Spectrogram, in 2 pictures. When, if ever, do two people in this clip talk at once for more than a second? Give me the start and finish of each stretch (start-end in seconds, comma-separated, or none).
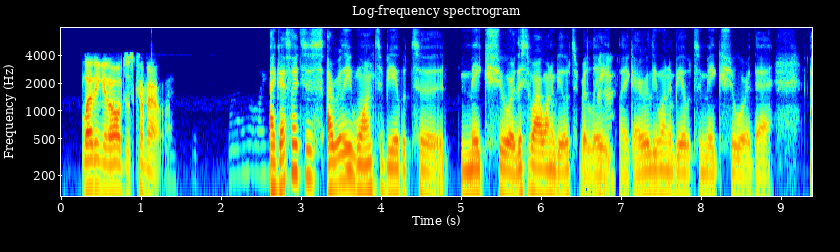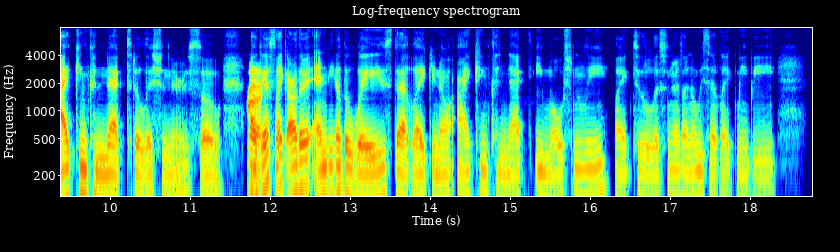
none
